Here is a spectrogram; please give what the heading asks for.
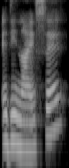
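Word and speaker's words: единайсет: In spoken language, Bulgarian people add ise or dese instead of 10, deset, when they pronounce the numbers from 11 to 90, like edinaise or 80, which are 11 and 80.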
